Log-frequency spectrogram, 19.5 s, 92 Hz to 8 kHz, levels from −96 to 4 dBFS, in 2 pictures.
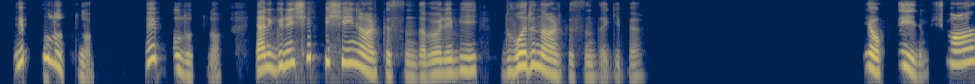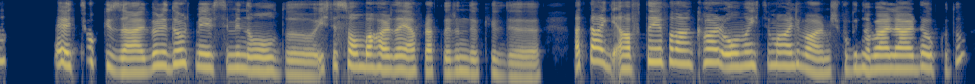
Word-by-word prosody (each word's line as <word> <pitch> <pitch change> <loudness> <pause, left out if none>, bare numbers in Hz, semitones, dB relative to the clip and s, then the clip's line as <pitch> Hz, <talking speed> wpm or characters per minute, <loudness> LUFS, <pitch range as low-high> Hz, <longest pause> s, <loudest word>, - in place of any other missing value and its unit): Hep 305 +5 0
bulutlu, 285 - -2 0.5
hep 315 - -2
bulutlu. 150 -9 -7 0.3
Yani, 215 +3 +4
güneş 275 - +1
hep 380 -2 -2
bir 305 - +2
şeyin 290 -1 +1
arkasında, 155 - -2
böyle 165 +2 -1
bir 195 0 -3 0.3
duvarın 245 +7 +4
arkasında 150 -7 -2
gibi. 135 +1 -17 2.2
Yok - - +4
değilim. 175 - -1
Şu 280 - -9
an 300 +4 +4 0.5
evet, 260 -3 +2
çok 315 -1 -7
güzel 180 -5 +1
böyle 250 -1 +1
4 275 -1 0
mevsimin 225 -1 -1
olduğu 170 -6 -2
işte 215 +4 -6
sonbaharda 225 -5 +3
yaprakların 185 -1 -2
döküldüğü 145 -6 -7 0.3
hatta 325 -2 +4
ı 270 -6 -1
haftaya 215 +9 +2
falan 285 -2 +2
kar 295 +2 +2
olma 240 +1 +3
ihtimali 250 -1 -2
varmış 180 -3 -1
-bugün 215 +2 -7
haberlerde 210 +2 +3
okudum 220 - -6
215 Hz, 125 wpm, -21 LUFS, 180-255 Hz, 2.2 s, Yani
